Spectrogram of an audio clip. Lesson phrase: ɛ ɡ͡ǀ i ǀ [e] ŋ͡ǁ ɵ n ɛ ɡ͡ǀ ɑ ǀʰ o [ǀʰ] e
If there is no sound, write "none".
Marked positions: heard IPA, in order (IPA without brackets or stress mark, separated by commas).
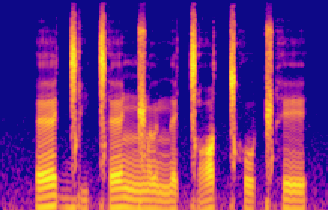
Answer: ɛ, ǁʰ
